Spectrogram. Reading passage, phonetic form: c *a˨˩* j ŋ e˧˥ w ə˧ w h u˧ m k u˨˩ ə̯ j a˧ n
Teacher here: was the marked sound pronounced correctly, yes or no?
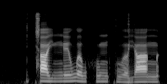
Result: no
